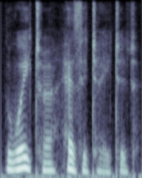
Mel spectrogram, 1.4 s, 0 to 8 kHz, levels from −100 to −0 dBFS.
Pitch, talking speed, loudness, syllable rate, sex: 130 Hz, 125 wpm, -17 LUFS, 5.0 syllables/s, male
